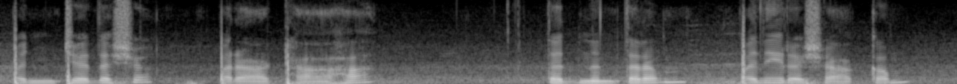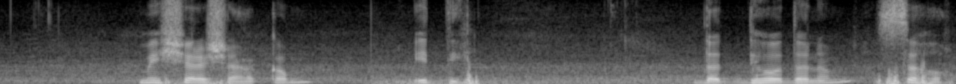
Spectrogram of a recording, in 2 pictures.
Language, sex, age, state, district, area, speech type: Sanskrit, female, 45-60, Maharashtra, Nagpur, urban, spontaneous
